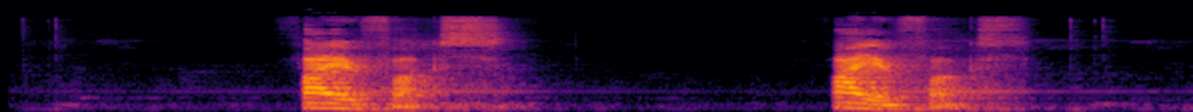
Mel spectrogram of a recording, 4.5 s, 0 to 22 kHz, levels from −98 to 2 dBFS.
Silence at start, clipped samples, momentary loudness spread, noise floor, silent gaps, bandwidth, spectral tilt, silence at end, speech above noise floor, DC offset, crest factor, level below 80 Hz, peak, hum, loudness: 1.15 s; under 0.1%; 22 LU; -77 dBFS; none; 12 kHz; -4 dB/octave; 0.65 s; 53 dB; under 0.1%; 22 dB; -76 dBFS; -6 dBFS; none; -23 LUFS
